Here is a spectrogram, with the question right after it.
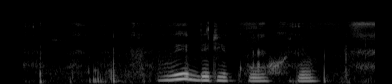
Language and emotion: Russian, sad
